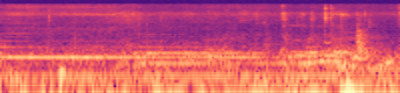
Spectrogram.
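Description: Quiet, sustained electric guitar notes over a steady amplifier hum: one held note, then a lower one about a second in, with a few faint clicks.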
